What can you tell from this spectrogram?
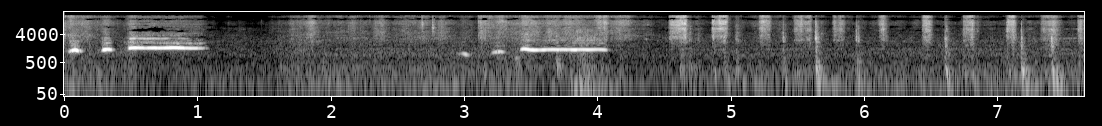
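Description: A man whistling short phrases: a few notes stepping up to a held note at the start, then another rising to a held note about three seconds in. Light clicks and knocks of handling sound between them.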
